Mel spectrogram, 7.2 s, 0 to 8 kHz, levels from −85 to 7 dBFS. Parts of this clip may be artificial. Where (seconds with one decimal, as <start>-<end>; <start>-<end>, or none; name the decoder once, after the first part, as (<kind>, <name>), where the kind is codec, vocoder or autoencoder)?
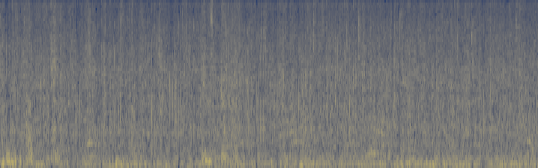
none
